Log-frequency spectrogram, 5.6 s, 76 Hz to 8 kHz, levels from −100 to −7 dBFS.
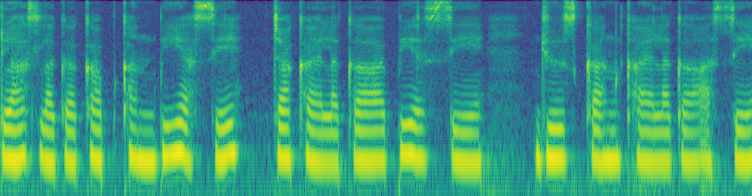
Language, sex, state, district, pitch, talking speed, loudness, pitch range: Nagamese, female, Nagaland, Kohima, 180 Hz, 170 wpm, -18 LUFS, 175-190 Hz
